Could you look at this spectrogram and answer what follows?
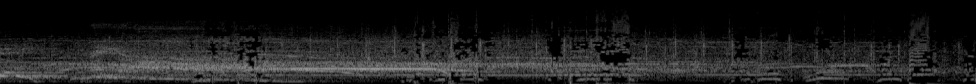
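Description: Arena crowd applauding and cheering at a women's European championship bout in Barbate, Andalucía, Spain, loud, sustained and continuous across the whole stretch, with shouts rising above it and fading slightly toward the end.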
